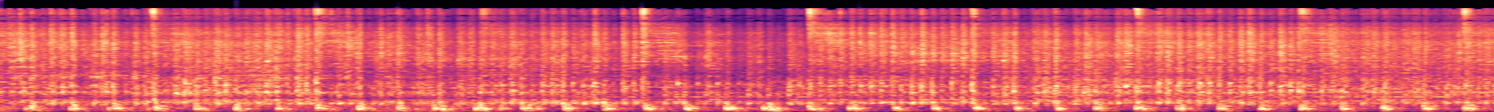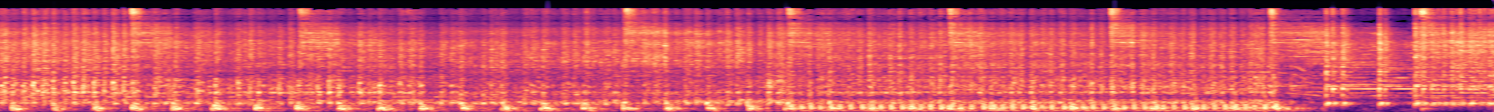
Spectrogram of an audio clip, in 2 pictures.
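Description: Dhol-tasha drum troupe playing: big double-headed dhol drums beat a fast, steady rhythm with rattling tasha strokes over it. The drumming drops away briefly near the end.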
